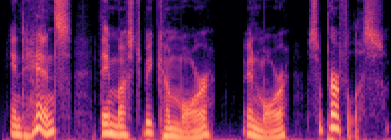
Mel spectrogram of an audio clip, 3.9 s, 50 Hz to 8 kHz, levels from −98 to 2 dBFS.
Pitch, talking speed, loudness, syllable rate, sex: 130 Hz, 140 wpm, -20 LUFS, 4.7 syllables/s, male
